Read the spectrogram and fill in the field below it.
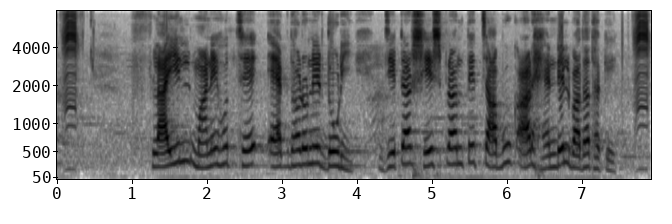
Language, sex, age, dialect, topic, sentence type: Bengali, female, 41-45, Northern/Varendri, agriculture, statement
